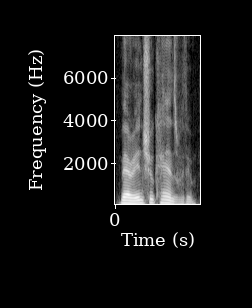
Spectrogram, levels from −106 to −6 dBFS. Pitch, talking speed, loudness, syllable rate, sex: 125 Hz, 235 wpm, -17 LUFS, 5.5 syllables/s, male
